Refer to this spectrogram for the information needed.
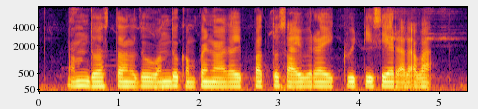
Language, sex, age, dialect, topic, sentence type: Kannada, male, 25-30, Northeastern, banking, statement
